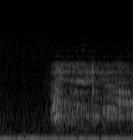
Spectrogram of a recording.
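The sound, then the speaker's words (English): A single drawn-out cat meow begins about a third of the way in and holds steady to the end, fairly faint and alone with no talking. “Can you find the cat?”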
